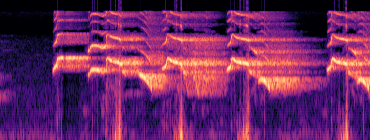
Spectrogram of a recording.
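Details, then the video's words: Loud calls from a black-capped lory of Papua, used to get other birds calling: four strident, ringing, downslurred shrieks in quick succession, each starting abruptly. "Burung Nuri Kepala Hitam Dari Papua//Suara Lantang Buat Pancingan"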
